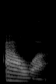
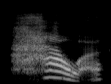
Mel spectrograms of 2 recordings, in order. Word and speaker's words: hour: We say an hour. Why? Because it's the pronunciation. So we don't say hour, we say hour, which is a vowel sound, ow.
